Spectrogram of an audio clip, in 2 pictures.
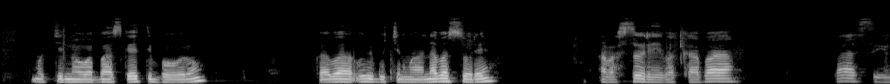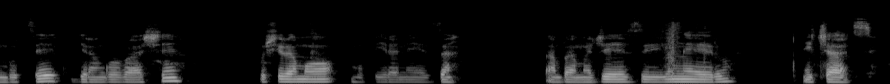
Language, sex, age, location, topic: Kinyarwanda, male, 25-35, Musanze, government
